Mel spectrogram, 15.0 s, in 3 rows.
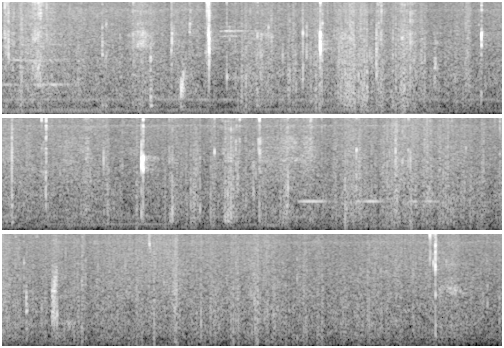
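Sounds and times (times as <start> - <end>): wet mouth clicks and crunches: 0.0 - 8.0
chewing crisp fruit: 0.0 - 10.8.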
